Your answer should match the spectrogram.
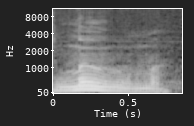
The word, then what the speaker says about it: mum: The word translated defect is mum. M-O-O-M is the way to pronounce it.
